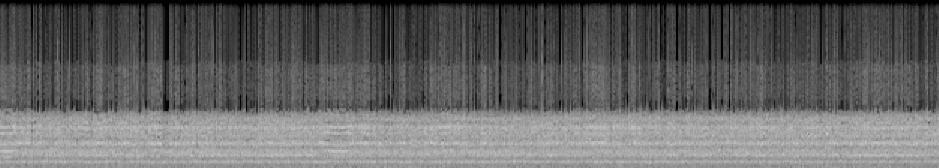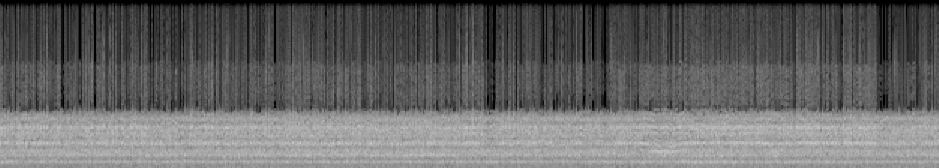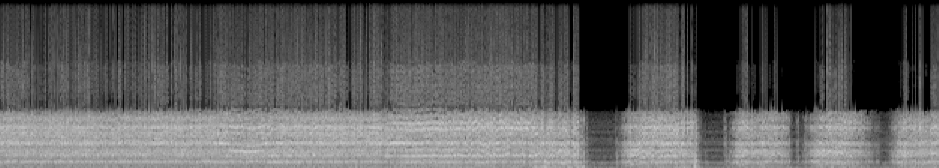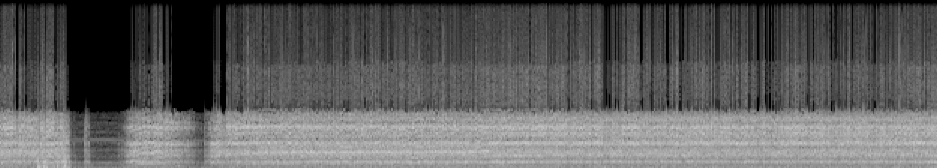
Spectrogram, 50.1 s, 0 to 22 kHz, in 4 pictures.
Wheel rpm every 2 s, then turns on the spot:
230, 230, 230, 230, 230, 230, 230, 230, 230, 230, 230, 230, 230, 230, 230, 220, 130, 70, 90, 90, 140, 210, 230, 230, 230.
none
